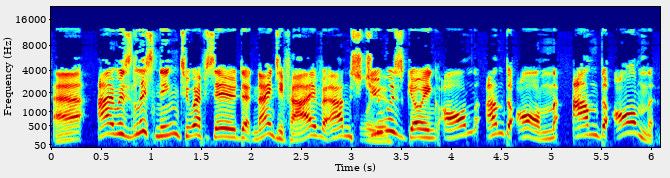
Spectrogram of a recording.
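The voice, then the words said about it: Deliberately silly put-on voice. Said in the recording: “I'm trying to do a stupid voice now, especially for you.”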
